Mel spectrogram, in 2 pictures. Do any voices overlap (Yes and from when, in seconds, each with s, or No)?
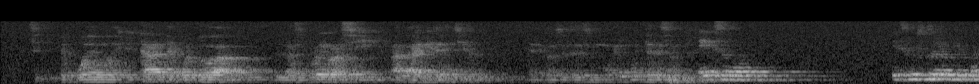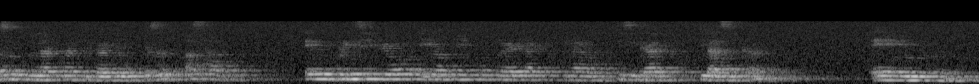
No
